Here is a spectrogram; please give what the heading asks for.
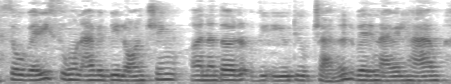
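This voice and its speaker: A woman's voice: fairly low pitch, steady tone, normal speed, warm tone, reverberant. A woman counseling psychologist with an Indian accent, Gujarati her first language, talking earnestly to camera and slipping into Hindi mid-sentence. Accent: Indian English. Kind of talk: casual talk to camera.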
